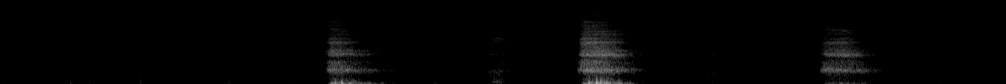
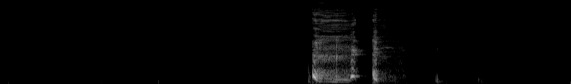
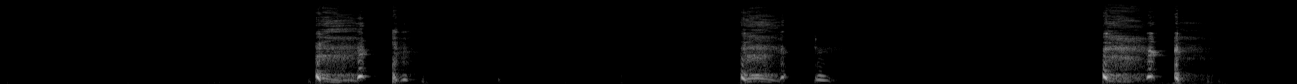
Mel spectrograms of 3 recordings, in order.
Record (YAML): exhalation_length: 10.1 s
exhalation_amplitude: 3736
exhalation_signal_mean_std_ratio: 0.27
cough_length: 5.7 s
cough_amplitude: 6560
cough_signal_mean_std_ratio: 0.19
three_cough_length: 13.0 s
three_cough_amplitude: 6585
three_cough_signal_mean_std_ratio: 0.23
survey_phase: beta (2021-08-13 to 2022-03-07)
age: 18-44
gender: Female
wearing_mask: 'No'
symptom_cough_any: true
symptom_new_continuous_cough: true
symptom_runny_or_blocked_nose: true
symptom_sore_throat: true
symptom_fatigue: true
symptom_headache: true
smoker_status: Never smoked
respiratory_condition_asthma: false
respiratory_condition_other: false
recruitment_source: Test and Trace
submission_delay: 18 days
covid_test_result: Negative
covid_test_method: RT-qPCR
